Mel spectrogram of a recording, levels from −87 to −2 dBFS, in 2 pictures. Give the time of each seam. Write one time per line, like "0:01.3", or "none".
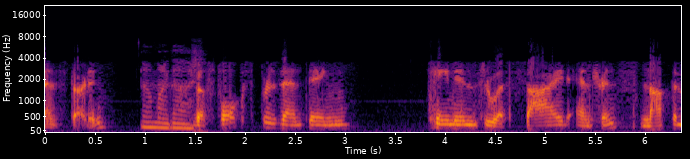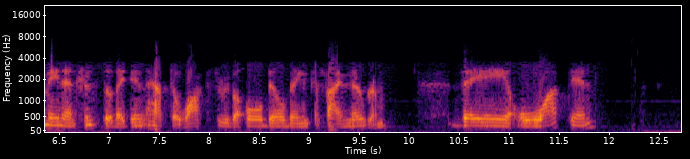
none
